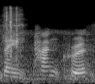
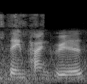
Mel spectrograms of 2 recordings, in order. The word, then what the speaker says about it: St. Pancras: St. Pancras, not St. Pancreas, I struggled with this.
